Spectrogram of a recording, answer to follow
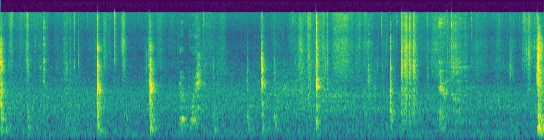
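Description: Phillips screwdriver turning out a slider screw at the front of a snowmobile skid rail: scattered sharp clicks and knocks of the tool on the screw and the metal rail, with a short rattle about eight seconds in.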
